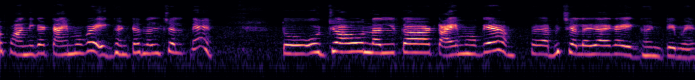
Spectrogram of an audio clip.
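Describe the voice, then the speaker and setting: A woman's voice: high-pitched, a bit bright, a little hiss or hum. A woman vlogger telling a personal family story in a chatty, emotional way, straight to her viewers. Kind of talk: casual storytelling to camera.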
